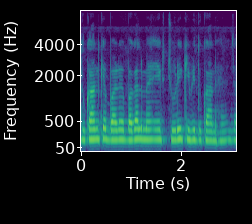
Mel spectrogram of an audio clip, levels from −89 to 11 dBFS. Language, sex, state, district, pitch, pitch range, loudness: Hindi, male, Jharkhand, Deoghar, 165 Hz, 160-170 Hz, -17 LUFS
